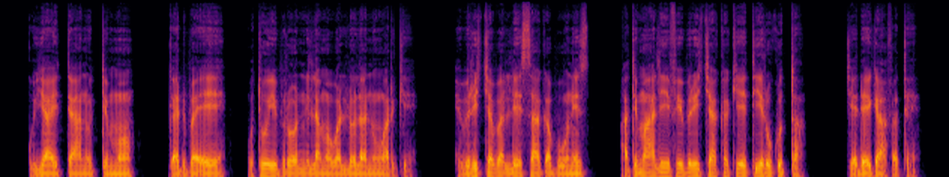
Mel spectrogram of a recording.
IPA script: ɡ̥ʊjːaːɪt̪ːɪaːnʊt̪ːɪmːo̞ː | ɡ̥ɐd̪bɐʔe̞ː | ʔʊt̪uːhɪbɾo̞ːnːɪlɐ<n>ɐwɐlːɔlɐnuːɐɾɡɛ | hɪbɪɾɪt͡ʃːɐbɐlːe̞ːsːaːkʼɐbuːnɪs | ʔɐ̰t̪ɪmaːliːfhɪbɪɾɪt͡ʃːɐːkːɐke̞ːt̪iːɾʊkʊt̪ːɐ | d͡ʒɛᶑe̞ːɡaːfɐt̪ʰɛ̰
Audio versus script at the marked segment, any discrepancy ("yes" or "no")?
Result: yes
